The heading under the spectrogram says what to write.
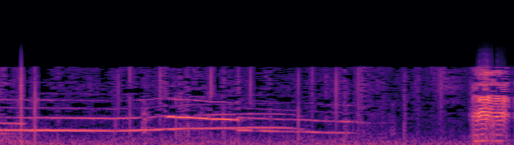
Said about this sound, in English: My dog, Whiskers, he played the part of the coyote, and he knows he did a good job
